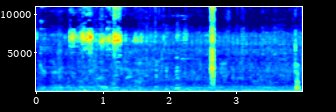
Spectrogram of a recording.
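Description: Faint background chatter of men's voices over a steady low rumble, with a few short clicks.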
